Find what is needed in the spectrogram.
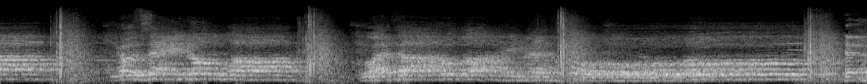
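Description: A crowd of men chanting a latmiya (Shia mourning lament) in unison, in phrases with short breaks between them. A few sharp slaps of hands striking chests cut through the singing.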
